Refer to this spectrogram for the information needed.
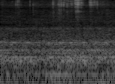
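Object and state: Nothing is struck.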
